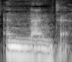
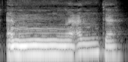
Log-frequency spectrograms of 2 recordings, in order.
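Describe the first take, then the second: First: أنعمت with a still noon, no bounce; أنعمت smooth, noon without qalqala; correct noon. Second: أنعمت with a loud echoing bounce on the noon; wrong qalqala. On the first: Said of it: "it should be pronounced like this". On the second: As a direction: punch the noon in أنعمت with a jolt. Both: Shown as a demonstration.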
